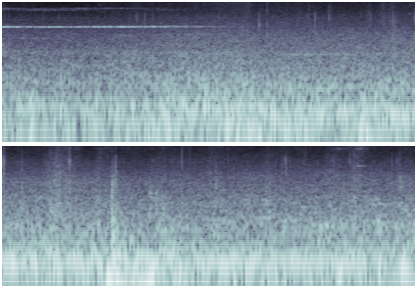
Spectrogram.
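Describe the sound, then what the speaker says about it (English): San Francisco streetcar passing by on a SoMa street, a loud steady rumble of rail wheels and traffic with a faint squeal, heard close throughout. "As we see a streetcar go by."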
